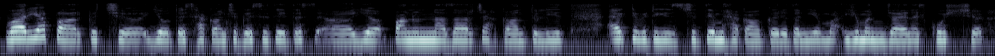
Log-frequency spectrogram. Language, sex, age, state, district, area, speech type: Kashmiri, female, 18-30, Jammu and Kashmir, Srinagar, rural, spontaneous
